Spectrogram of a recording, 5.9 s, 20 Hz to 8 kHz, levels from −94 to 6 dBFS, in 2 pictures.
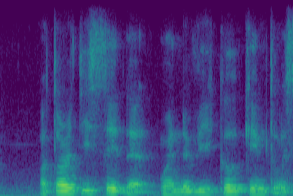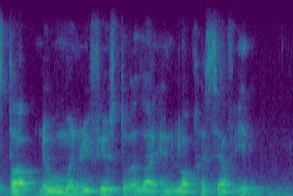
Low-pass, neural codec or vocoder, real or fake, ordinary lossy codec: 7.2 kHz; none; real; Opus, 24 kbps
